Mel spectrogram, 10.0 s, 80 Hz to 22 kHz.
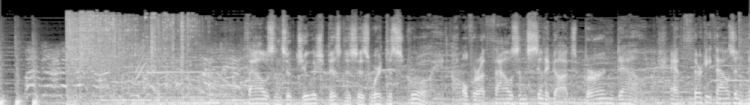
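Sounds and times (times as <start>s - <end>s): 
glass shattering: 0.9s - 2.8s
speech: 3.3s - 10.0s.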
